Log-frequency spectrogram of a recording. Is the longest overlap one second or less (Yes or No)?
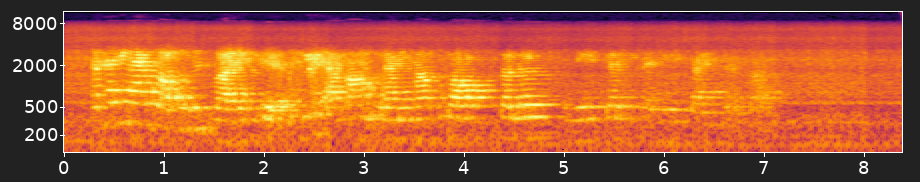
No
